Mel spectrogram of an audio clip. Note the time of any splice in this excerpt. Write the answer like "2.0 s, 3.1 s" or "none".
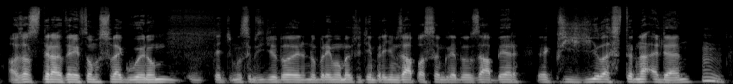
5.3 s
